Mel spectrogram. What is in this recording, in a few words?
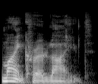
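"microlight", British English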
